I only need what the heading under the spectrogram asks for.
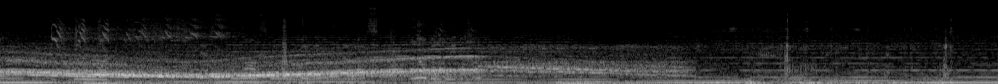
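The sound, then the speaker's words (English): Air raid sirens wail loudly in a slow rising and falling tone for about five seconds on the outskirts of Jerusalem during a rocket attack, then fade into a low outdoor rumble with scattered faint knocks. “Sirens were just going off. Oh, here they go again.”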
